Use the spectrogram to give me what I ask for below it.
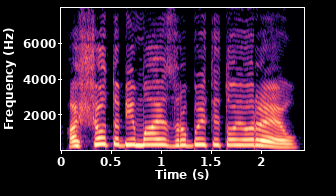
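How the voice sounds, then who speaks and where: A man's voice: moderate pace, no echo, clean studio sound. A man voicing a timid, naive young male novice monk, anxious and flustered in an audiobook. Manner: anxious, flustered, high and breathless. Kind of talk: audiobook character voice.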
